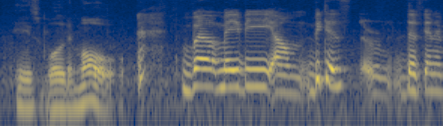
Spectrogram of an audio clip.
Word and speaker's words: Voldemort: And recently, J.K. Rowling said that Voldemort was pronounced Voldemort.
